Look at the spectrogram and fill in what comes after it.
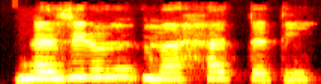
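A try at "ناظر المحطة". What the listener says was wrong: नादिरुल महत्ता ठीक है, थोड़ा नून को ना खींच के बोली, नादिरुल महत्ता।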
